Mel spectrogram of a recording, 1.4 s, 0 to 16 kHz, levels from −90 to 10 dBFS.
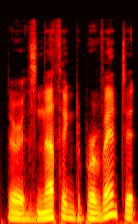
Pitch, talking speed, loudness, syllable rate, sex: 105 Hz, 260 wpm, -18 LUFS, 7.3 syllables/s, male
